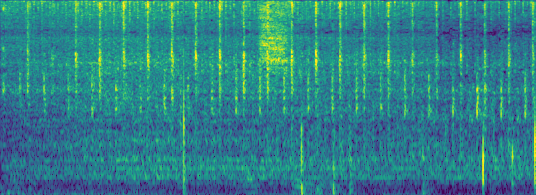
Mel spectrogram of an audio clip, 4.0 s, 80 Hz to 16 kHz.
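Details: Infiniti G35 V6, 109k miles, no check engine light, new cats: sharp light ticks over steady idle, a couple per second, slightly uneven, from one bank; owner unsure if lifters or spark plugs, source unknown.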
